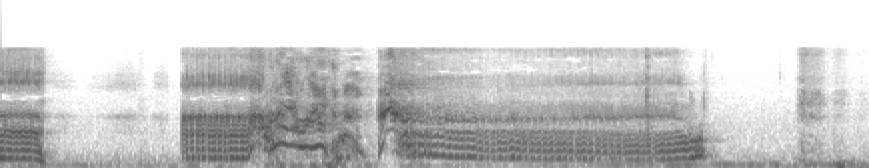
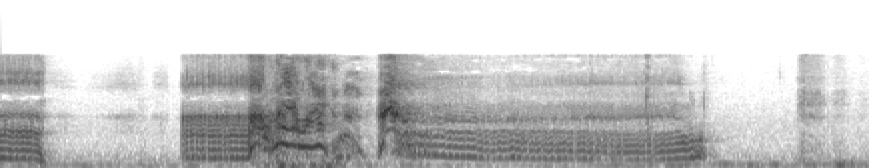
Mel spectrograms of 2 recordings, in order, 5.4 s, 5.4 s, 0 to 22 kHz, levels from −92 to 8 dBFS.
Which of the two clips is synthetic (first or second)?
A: second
